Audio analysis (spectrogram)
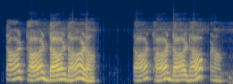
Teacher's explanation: ट वर्ग के अंतर्गत कौन-कौन से व्यंजन वर्ड आते हैं जिनकी आवाज मूर्धा से आती है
